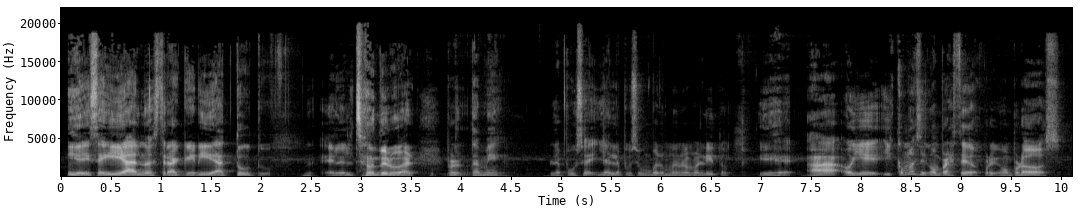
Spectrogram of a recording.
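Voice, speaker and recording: A young man with an Ecuadorian accent, co-hosting a podcast and telling a story in casual chat, animated and quick to laugh. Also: mid-range voice. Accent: Ecuadorian Spanish. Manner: animated, laughs often, acts out quoted voices. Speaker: podcast co-host.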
